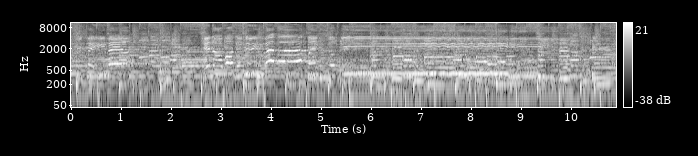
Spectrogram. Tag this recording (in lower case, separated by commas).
music, plucked string instrument, electric guitar, musical instrument, guitar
